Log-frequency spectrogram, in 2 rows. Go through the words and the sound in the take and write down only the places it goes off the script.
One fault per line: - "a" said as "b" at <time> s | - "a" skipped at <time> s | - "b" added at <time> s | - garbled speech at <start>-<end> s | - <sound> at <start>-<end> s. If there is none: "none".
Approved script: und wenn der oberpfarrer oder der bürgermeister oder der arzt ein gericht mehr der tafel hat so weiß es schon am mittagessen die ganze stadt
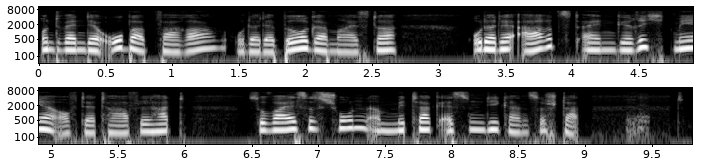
- "auf" added at 5.1 s
- laugh at 9.3-9.5 s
